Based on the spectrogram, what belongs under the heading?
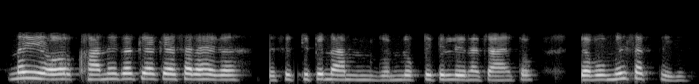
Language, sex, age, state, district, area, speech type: Hindi, female, 45-60, Madhya Pradesh, Jabalpur, urban, conversation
